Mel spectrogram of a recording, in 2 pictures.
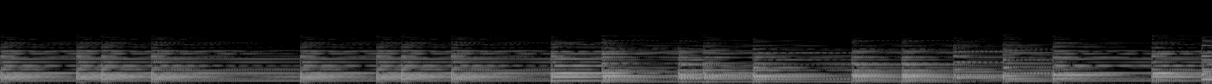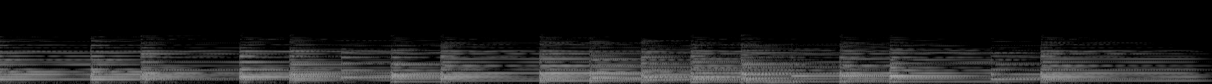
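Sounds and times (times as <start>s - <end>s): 
solo piano: 0.0s - 24.2s.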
